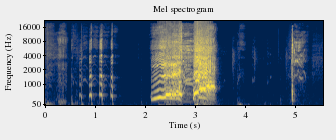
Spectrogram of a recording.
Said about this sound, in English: Be careful, you might start coughing and hacking again. I will cough.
